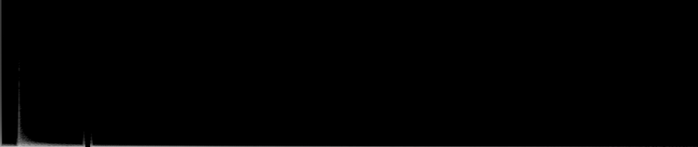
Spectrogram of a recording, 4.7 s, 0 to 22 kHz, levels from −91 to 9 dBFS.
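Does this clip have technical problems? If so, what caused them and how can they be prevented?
Yes. From 0.56 to 0.63 s the sound cuts out completely and then returns further along, as if it had kept playing during the gap. This is most likely a Bluetooth dropout: audio packets failed to reach the headphones in time and were discarded, which points to a couple of lost packets. On a waveform it appears as a flat gap, and on a spectrogram as an empty vertical strip across all frequencies. To prevent it, keep the source close with a clear line of sight and reduce 2.4 GHz interference.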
